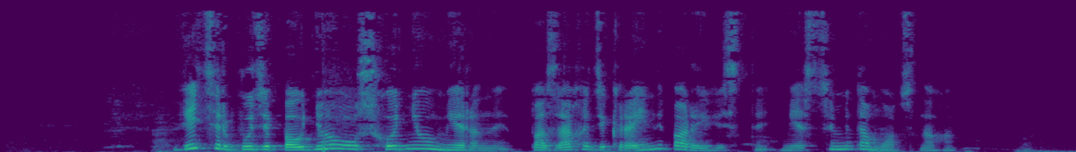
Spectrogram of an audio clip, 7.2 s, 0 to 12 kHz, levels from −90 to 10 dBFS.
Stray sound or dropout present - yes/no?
no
